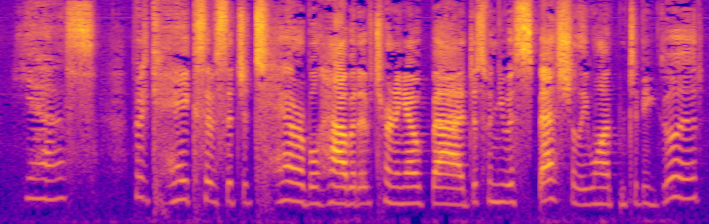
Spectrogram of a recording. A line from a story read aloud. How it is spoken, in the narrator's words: sighed Anne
